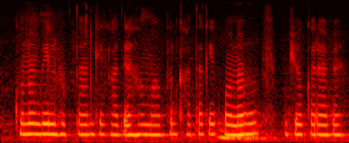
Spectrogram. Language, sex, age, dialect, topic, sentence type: Maithili, female, 41-45, Eastern / Thethi, banking, question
